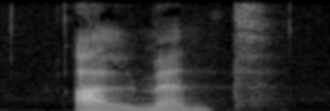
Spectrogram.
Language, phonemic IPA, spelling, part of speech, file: Swedish, /ˈalːmɛnt/, allmänt, adjective / adverb, Sv-allmänt.ogg
- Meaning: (adjective) indefinite neuter singular of allmän; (adverb) 1. generally 2. generally: widely 3. publicly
